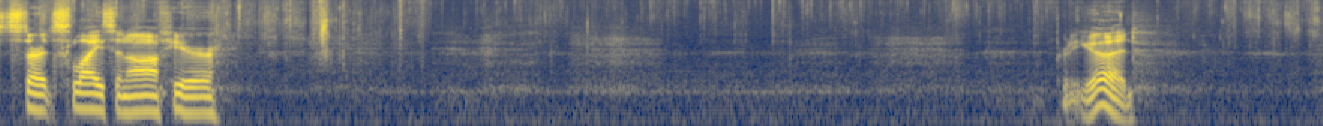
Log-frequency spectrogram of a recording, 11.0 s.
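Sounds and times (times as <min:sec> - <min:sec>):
knife slicing ham: 0:10.2 - 0:11.0.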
